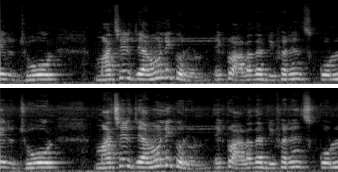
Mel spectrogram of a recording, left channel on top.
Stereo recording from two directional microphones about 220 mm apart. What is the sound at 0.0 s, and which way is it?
A woman's voice, 20° right (ahead or behind).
